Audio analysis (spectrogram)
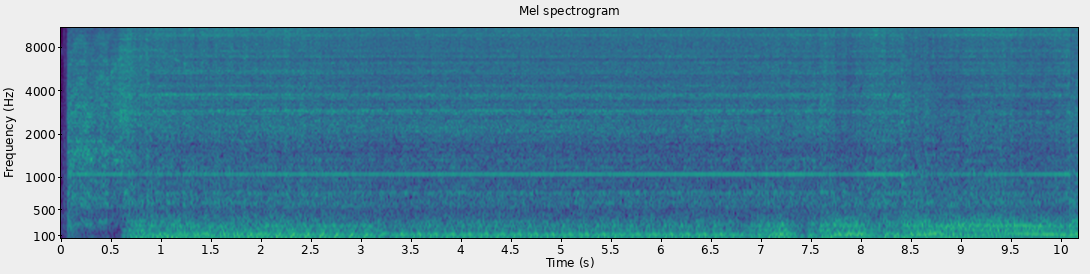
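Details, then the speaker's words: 1998 Chevy van 5.7 V8, back after injector repair for a two-cylinder misfire, with lean codes P0171/P0174 after intake manifold removal: starts into a lumpy, uneven idle and stalls when put in gear; intake vacuum leak. "что то случилось еще он не работает как положено глохнет при включении передачи"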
